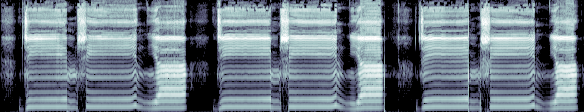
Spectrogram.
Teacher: জিব্বার মধ্যখান তার বরাবর উপরে তালুর সঙ্গে লাগাইয়া 3টি হরফ উচ্চারিত হয়।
